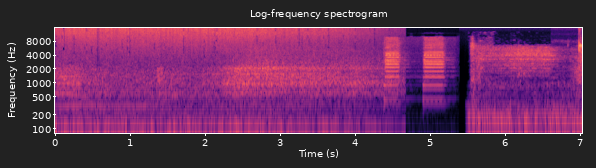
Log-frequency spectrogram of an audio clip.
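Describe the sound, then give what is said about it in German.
A bus arrives with its engine rumbling low and steady; the rumble briefly gives way to a short, bright horn toot, then resumes. “Da steht schon Kai und da kommt auch der Bus”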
